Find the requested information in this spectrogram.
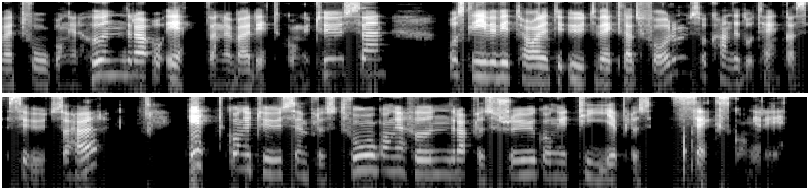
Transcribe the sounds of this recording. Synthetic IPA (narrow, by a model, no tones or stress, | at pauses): væʈʰv̥oːɡɔ̰ŋːəɾhɵnd̪ɾaʔɔʔɛt̪ːa̰nəvæːɖɛ̰t̪ːɡ̥ɔ̰ŋːəʈʰʉ̟ːsən | ɔskɾiːvəɾvɪt̪ʰɑːlət̪ɪʔʉ̟ːt̪vɛklad̪fɔɾmsɔkʰand̪ɛd̪ɔ̰t̪ʰɛ̰ŋka̰sːeːʔʉ̟̰ːt̪sɔɦæːɾ | ɛt̪ɡɔŋːəʈʰʉ̟ːsənpʰlɵst̪ʰv̥oːɡɔŋːəɾhɵnd̪ɾapʰlɵsɧʉ̟ːɡɔŋːəʈʰiːəpʰlɵs | sɛksɡ̥ɔŋːə̰ɾɛ̰t̪ː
